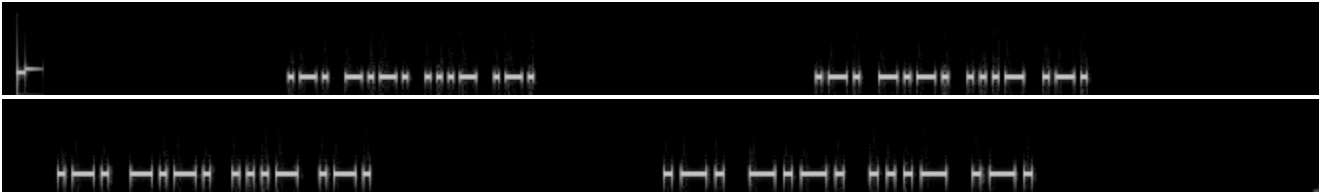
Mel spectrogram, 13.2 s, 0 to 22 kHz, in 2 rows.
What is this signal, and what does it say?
Morse code, heard as a keyed tone, about 34 wpm, 700 Hz. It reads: RCVR RCVR RCVR RCVR
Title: Speed-Racing Abbreviations - 28wpm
